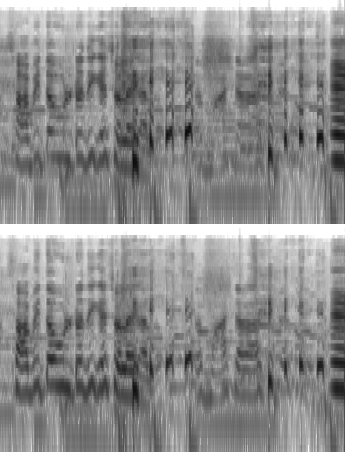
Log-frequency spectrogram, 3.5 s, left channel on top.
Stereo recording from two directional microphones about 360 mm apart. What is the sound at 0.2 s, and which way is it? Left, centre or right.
Speech, centre.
